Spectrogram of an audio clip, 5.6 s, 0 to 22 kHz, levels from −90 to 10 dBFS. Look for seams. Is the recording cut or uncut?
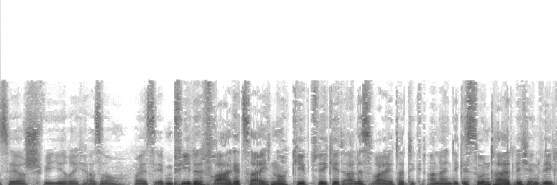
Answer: uncut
